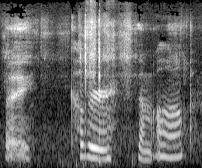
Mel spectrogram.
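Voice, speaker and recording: A woman's voice: fairly high pitch, big pitch swings, drawn-out words, creaky, very noisy. A woman vlogger talking casually, as if to viewers of her daily vlog.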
